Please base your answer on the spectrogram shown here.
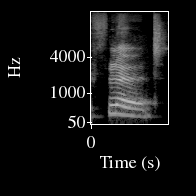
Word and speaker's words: flood: word flood remember that when you have double-o in English you have to pronounce it like a flood okay and then we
